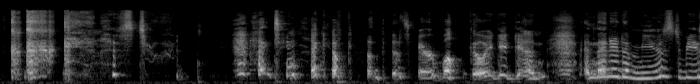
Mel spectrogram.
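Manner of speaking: laughing through tears, voice cracking high; crying laughter. Real, not acted. Retelling the spider story and losing it, real crying laughter. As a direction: break down laughing till it hurts. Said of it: "crying kind of laughing".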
